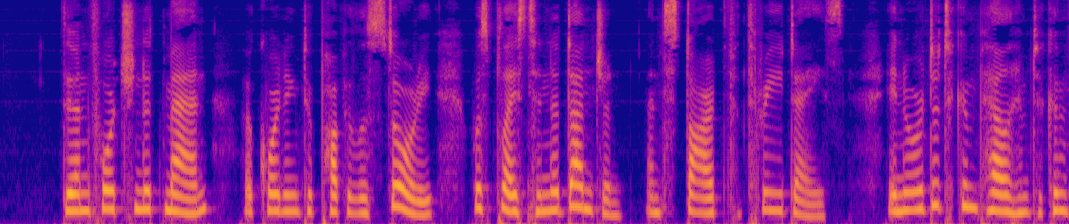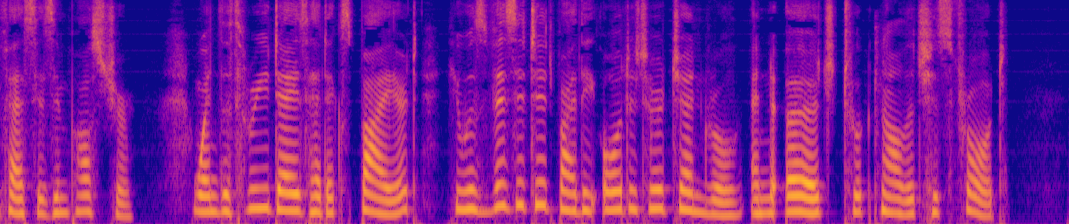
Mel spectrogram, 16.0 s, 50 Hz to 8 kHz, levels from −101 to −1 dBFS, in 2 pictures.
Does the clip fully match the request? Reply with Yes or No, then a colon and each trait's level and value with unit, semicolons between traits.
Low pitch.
No: high, 220 Hz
